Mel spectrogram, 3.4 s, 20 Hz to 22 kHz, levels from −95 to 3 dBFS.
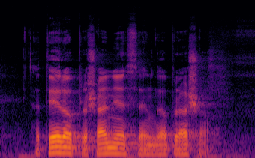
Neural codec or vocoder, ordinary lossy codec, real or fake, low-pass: none; none; real; 19.8 kHz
